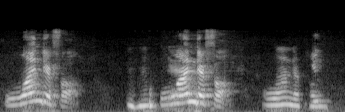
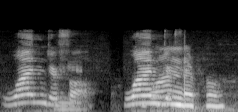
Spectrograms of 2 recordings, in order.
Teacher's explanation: you hear that the first there were three syllables wonderful and you can hear that the first one is higher longer and louder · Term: syllable stress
